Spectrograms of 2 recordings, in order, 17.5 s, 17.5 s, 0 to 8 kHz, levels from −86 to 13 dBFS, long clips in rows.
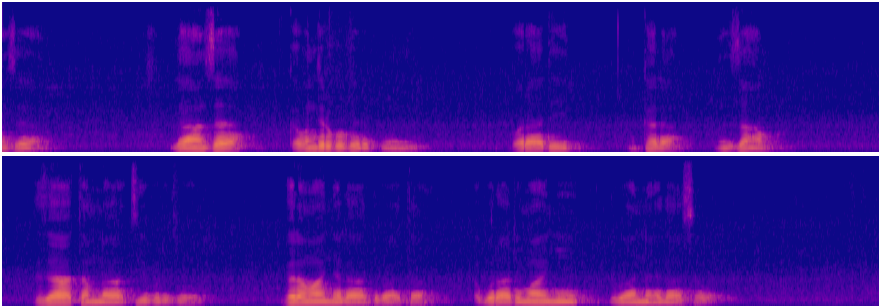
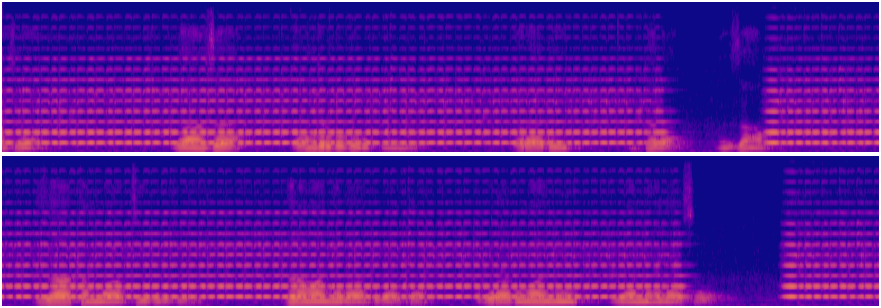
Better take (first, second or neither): first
